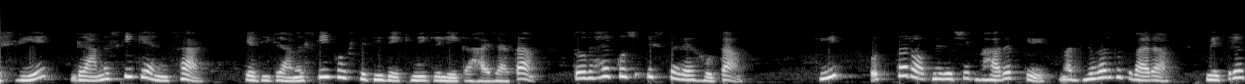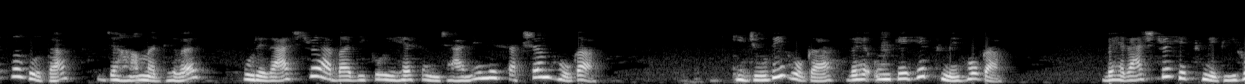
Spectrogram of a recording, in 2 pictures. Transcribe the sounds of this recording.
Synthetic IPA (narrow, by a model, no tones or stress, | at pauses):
ɪslie | ɡɾaːməskikeɐnʊsaːɾ | jɐd̪iɡɾaːməskikost̪ʰɪt̪id̪eːkʰnekeliekɐɦad͡ʒaːt̪a | t̪oʋɛɦkʊt͡ʃʰɪst̪ɐɾəɦɦoːt̪a | ki | ʊt̪ːəɾɔːpnɪd̪ɪʃɪk̚bʱaːɾət̪̚kemɐd̪ʱjəʋəɾɡd̪ʋaːɾa | neːt̪ɾɪt̪ʋəɦoːt̪a | d͡ʒɐɦãmɐd̪ʱjəʋəɾɡ̚ | puːɾeɾaːʃʈɾəaːbaːd̪ikojɐɦsɐ̃md͡ʒʱaːnemẽsɐkʃəmɦoːɡaː | kid͡ʒoːbʱiɦoːɡaʋɛɦʔʊnkeɦɪt̪ʰːmẽɦoːɡaː | ʋɛɦɾaːʃʈɾəɦɪt̪ʰmẽbʱiɦoː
